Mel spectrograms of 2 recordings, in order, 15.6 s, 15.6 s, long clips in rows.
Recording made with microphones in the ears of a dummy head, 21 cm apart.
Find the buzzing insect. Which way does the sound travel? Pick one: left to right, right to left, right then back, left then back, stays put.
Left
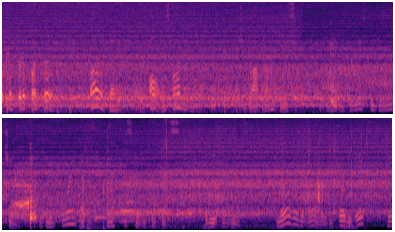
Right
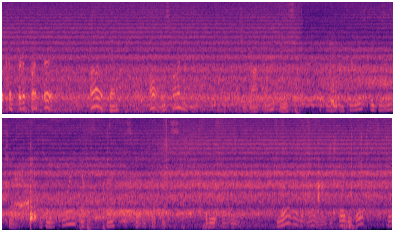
left to right.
